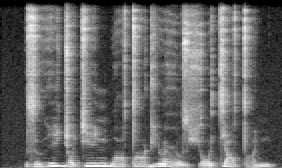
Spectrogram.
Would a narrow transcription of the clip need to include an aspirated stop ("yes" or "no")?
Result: no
